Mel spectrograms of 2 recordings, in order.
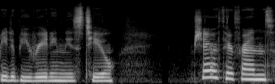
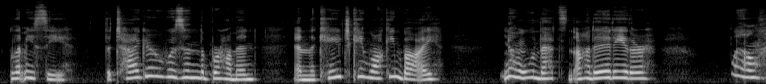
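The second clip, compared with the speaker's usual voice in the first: higher jackal faking a tremble; mock fright; 8 semitones higher than usual. A narrator's reading. Jackal fakes terror to muddle the tiger, higher. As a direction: pretend to be flustered and scared. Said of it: "pretending to tremble with fright".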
